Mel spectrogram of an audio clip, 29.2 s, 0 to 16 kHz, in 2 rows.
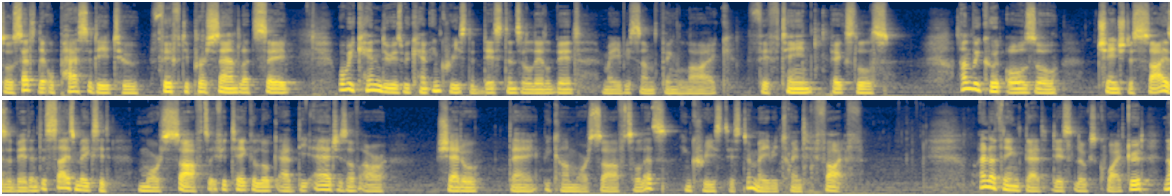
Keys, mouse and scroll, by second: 0.6 click, 1.7-2.9 typing, 2.9 click, 5.5-9.0 drag, 9.8-10.2 typing, 10.6 click, 14.8-23.8 drag, 24.3-24.6 typing, 25.2 click.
